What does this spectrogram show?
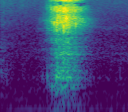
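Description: One short, breathy nasal burst, like a sniffle or a stifled sneeze from a cold, rising and fading within half a second against a quiet background.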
